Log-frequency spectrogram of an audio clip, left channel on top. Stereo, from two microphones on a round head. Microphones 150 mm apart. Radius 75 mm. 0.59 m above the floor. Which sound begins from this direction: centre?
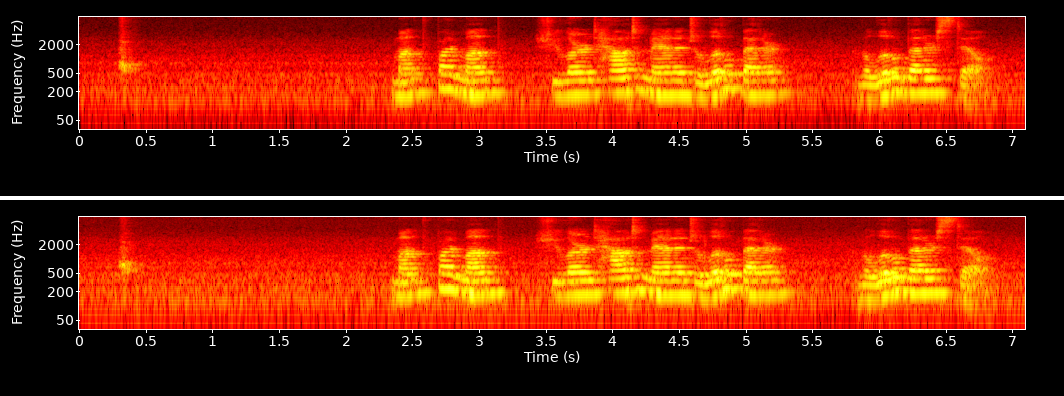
A woman speaking, at 2.3 s.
